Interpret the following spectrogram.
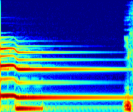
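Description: Electric guitar played clean: the last tapped note of a pentatonic run on the G string wavers slightly up in pitch, then rings on and fades away.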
